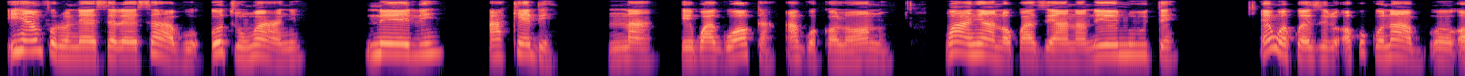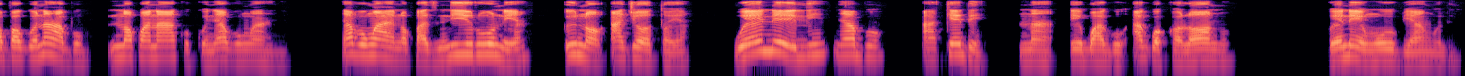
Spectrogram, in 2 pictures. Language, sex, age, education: Igbo, female, 30-45, primary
